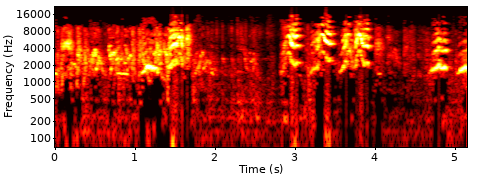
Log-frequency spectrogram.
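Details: Cockatiel mating call, played to stimulate pairing: loud, harsh squawking bursts with chattering notes between them and a quieter pause in the middle.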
